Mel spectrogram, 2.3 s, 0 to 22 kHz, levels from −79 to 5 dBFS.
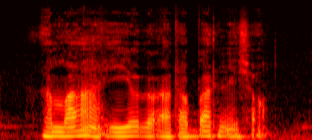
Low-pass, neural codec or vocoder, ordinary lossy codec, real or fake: none; codec, 44.1 kHz, 3.4 kbps, Pupu-Codec; none; fake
